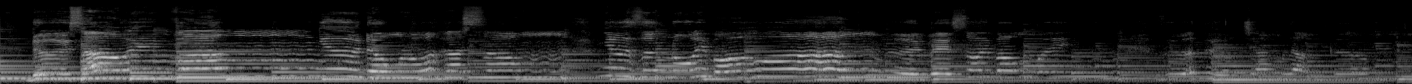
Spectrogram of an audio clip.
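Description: A woman singing a slow melody over acoustic guitar accompaniment; her voice drops out near the end, leaving the guitar.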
